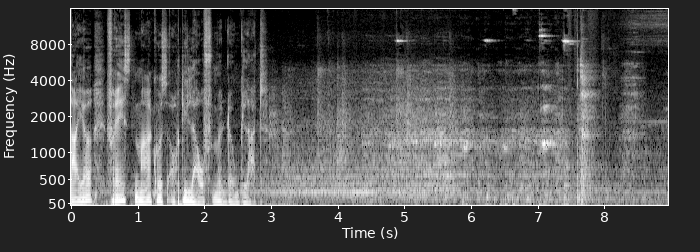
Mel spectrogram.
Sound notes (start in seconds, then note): 4.7 squeaking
